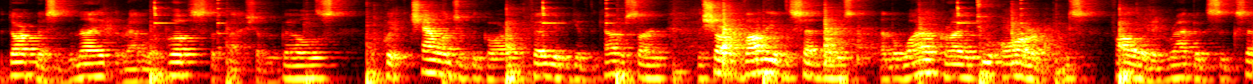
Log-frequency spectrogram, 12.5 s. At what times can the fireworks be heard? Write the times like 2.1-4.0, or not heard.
7.0-10.7.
